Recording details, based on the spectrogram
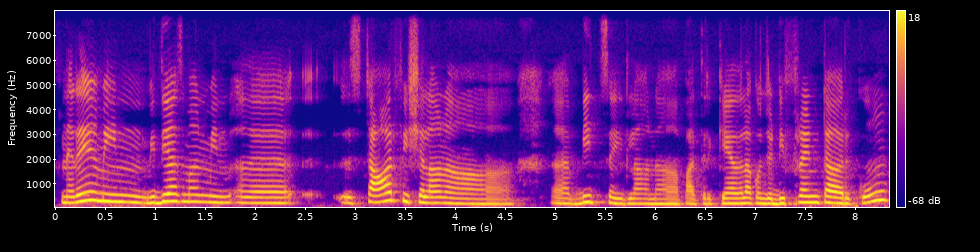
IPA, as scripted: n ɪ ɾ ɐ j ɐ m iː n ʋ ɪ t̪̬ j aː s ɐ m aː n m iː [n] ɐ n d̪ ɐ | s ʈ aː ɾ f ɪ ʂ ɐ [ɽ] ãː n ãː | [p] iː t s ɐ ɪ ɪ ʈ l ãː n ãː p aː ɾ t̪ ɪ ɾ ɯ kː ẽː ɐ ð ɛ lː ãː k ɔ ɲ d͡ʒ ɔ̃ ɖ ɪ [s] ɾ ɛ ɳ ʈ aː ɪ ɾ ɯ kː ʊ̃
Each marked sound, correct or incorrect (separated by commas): correct, incorrect, incorrect, incorrect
